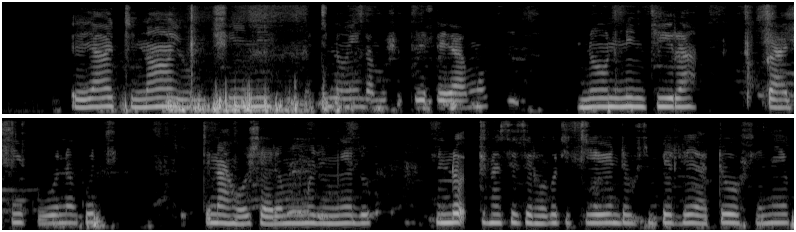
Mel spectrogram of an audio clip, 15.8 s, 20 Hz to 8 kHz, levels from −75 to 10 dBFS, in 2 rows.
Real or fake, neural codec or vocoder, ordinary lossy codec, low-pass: real; none; AAC, 48 kbps; 7.2 kHz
